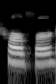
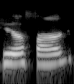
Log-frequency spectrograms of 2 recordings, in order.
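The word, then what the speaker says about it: Hereford: it's now herford it's spelled kind of funny but it's pronounced herford i'm trying to get my husband to drop the e it's not here fern but he's like not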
